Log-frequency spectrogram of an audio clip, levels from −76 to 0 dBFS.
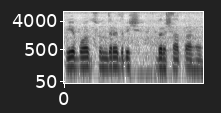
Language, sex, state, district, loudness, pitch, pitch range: Hindi, male, Punjab, Fazilka, -17 LUFS, 135 Hz, 125-140 Hz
